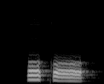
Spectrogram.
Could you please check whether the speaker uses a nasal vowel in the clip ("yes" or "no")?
no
